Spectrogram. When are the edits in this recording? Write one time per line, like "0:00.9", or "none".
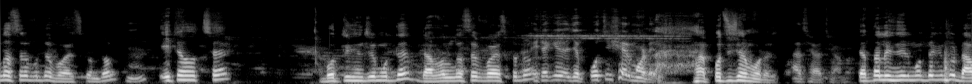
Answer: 0:05.3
